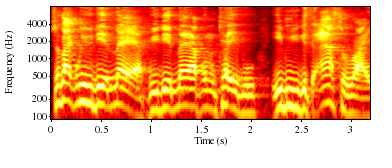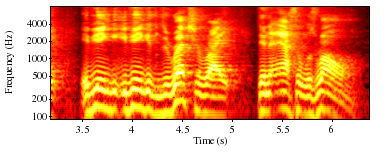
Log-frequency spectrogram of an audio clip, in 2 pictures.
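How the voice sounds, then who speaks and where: A racing, mid-range male voice belongs to an interview guest. He delivers a rambling conspiratorial monologue that is emphatic, repetitive, profane, and full of street slang.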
